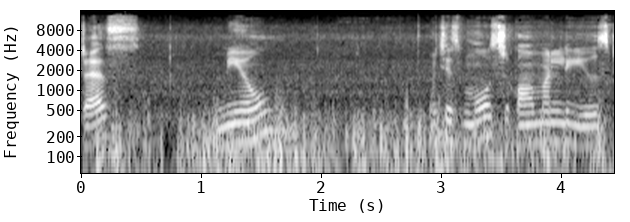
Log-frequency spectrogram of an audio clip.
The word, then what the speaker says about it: mu: The third symbol is pronounced as mu, which is most commonly used in student t-test.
